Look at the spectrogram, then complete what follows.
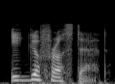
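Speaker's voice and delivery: plain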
